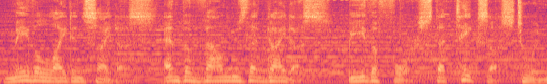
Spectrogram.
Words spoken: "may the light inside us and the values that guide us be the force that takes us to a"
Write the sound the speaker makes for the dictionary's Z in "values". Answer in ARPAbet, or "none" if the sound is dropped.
Z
